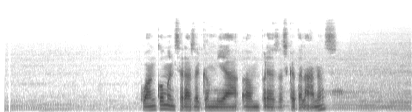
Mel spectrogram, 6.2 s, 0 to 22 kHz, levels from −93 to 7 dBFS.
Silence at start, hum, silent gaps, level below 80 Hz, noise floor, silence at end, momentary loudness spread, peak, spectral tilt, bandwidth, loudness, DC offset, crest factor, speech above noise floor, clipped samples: 2.1 s; none; none; -66 dBFS; -66 dBFS; 0 s; 22 LU; -12 dBFS; -6 dB/octave; 10 kHz; -30 LUFS; under 0.1%; 20 dB; 37 dB; under 0.1%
